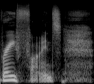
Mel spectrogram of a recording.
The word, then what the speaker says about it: Ralph Fiennes: Always throws me off that it's spelled Ralph. But Ralph Fiennes, and Anya Taylor-Joy, Nicholas Hoult.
